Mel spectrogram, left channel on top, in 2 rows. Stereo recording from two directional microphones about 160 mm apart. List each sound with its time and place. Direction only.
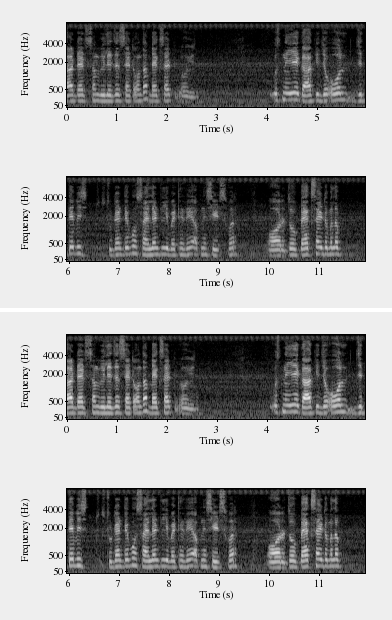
0.0 s speech: 45° right (ahead or behind)
4.1 s speech: 30° right (ahead or behind); by 9.3 s 50° right (ahead or behind)
10.0 s speech: 35° right (ahead or behind)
